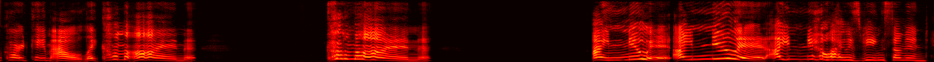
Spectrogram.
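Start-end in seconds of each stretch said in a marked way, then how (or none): 1.1-11.6 high, stretched-out exclamations; thrilled, incredulous outburst; excited vindication. Real, not acted. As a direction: crow that you were right all along. Vindicated by the card drawn.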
